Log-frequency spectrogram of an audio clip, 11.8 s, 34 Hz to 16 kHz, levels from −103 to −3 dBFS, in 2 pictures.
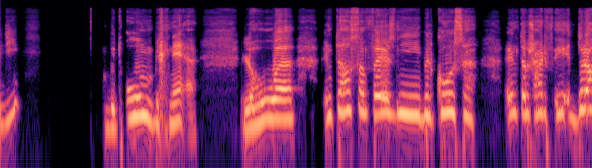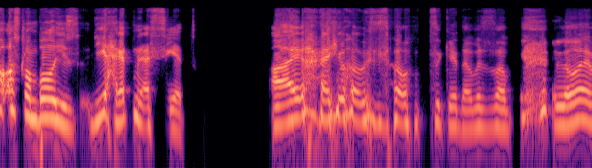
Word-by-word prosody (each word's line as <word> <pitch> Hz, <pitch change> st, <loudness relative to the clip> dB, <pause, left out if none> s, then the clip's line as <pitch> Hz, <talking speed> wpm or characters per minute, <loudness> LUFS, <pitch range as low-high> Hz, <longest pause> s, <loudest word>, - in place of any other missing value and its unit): دي 240 Hz, -, -7 dB, 0.8 s
بتقوم 205 Hz, +9 st, +2 dB
بخناقة، 180 Hz, +2 st, 0 dB, 0.4 s
اللي 145 Hz, +2 st, +2 dB
هو 205 Hz, +3 st, +5 dB, 0.3 s
أنتَ 230 Hz, +4 st, -3 dB
أصلًا 275 Hz, 0 st, +2 dB
فايزني 245 Hz, -1 st, +4 dB
بالكوسة، 235 Hz, -1 st, +1 dB, 0.3 s
أنتَ 240 Hz, 0 st, -1 dB
مش 235 Hz, 0 st, +2 dB
عارف 250 Hz, -1 st, -2 dB
إيه، 245 Hz, -3 st, -1 dB
الدراع 285 Hz, +8 st, +4 dB
أصلًا 230 Hz, -7 st, +1 dB
بايظ، 195 Hz, -9 st, +2 dB
دي 205 Hz, +9 st, 0 dB
حاجات 190 Hz, -1 st, +2 dB
من 220 Hz, -, -1 dB
الأساسيات. 155 Hz, -2 st, -5 dB, 0.9 s
أيوه، 185 Hz, +8 st, +3 dB
أيوه 205 Hz, -1 st, 0 dB
بالضبط 175 Hz, -1 st, -7 dB
كده، 155 Hz, -4 st, -9 dB
بالضبط 150 Hz, -1 st, -8 dB, 0.4 s
اللي 165 Hz, 0 st, -2 dB
هو 185 Hz, +4 st, +1 dB
205 Hz, 135 wpm, -23 LUFS, 170-240 Hz, 0.9 s, هو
